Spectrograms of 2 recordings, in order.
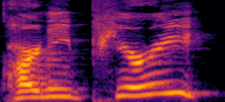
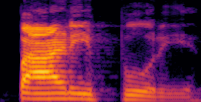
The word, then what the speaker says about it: pani puri: Parni Puri? Am I saying that right? Yeah. Close enough. Correct me. Go for it. Pani Puri.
